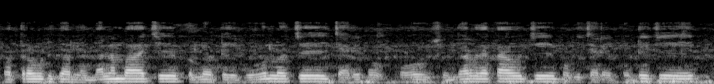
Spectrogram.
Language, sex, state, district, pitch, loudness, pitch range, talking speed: Odia, male, Odisha, Malkangiri, 125 Hz, -15 LUFS, 110-135 Hz, 135 wpm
